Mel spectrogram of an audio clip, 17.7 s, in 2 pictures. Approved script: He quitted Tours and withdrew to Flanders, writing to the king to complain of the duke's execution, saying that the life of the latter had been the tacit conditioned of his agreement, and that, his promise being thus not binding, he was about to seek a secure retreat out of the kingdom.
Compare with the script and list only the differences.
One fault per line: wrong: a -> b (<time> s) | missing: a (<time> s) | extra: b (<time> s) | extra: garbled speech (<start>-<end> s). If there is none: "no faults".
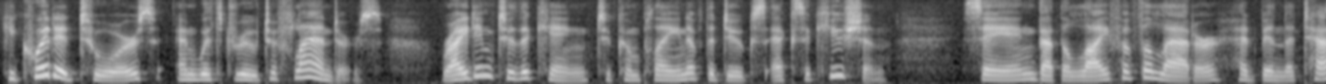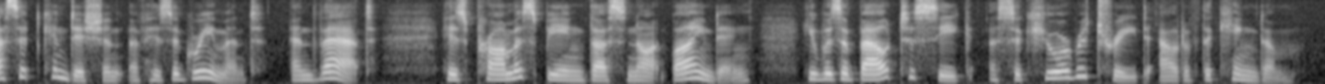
wrong: conditioned -> condition (9.1 s)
